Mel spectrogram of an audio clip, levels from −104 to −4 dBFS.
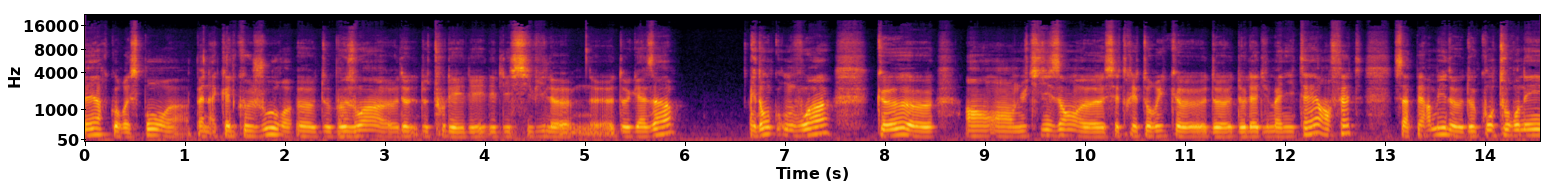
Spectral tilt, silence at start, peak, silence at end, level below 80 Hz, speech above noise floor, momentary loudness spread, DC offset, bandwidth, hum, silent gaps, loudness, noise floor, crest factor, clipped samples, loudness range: -3.5 dB/octave; 0 s; -4 dBFS; 0 s; -56 dBFS; 33 dB; 7 LU; under 0.1%; 18 kHz; none; none; -22 LUFS; -55 dBFS; 18 dB; under 0.1%; 2 LU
